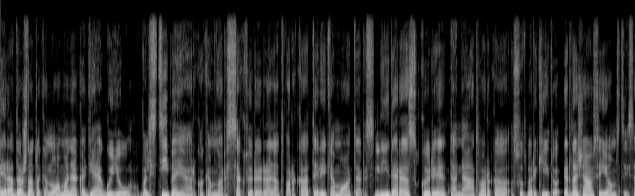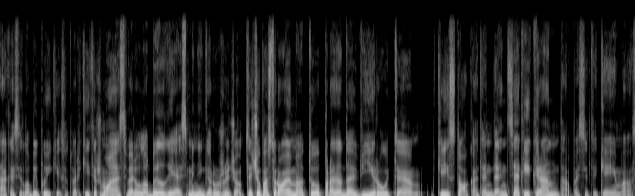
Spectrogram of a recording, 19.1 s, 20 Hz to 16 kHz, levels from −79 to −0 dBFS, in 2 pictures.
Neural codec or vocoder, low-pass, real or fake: none; 14.4 kHz; real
